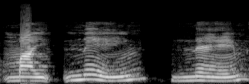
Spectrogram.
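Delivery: "name" said "neym", A as "ay"; diphthong A. Shown as a demonstration. Teacher modelling "name" with its A said "ay". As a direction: say "name" with the English letter sound "ay". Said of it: "ahí sí la pronuncio A".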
